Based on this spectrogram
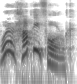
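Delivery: put-on Southern Irish accent. Explaining differences between Irish regions, the speaker demonstrates a Southern Irish accent. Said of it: "you'll do the Southern Irish".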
